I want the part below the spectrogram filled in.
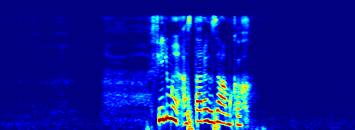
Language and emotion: Russian, neutral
